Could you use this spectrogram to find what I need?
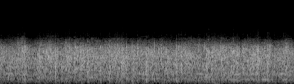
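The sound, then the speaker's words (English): Sustained applause from an audience clapping for a guest, a dense, steady crackle of many hands at even loudness throughout, with no voices standing out. “I think we ought to have a round of applause for my mother,”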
